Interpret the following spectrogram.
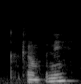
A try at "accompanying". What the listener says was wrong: These kind of blend together. Try to say them separately.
